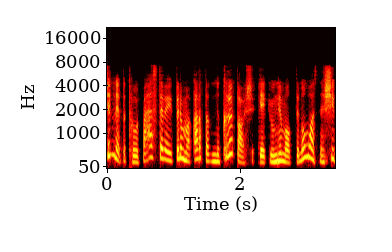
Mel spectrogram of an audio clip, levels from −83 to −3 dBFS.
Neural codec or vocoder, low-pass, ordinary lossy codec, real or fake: codec, 16 kHz, 0.5 kbps, FunCodec, trained on LibriTTS, 25 frames a second; 7.2 kHz; AAC, 48 kbps; fake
